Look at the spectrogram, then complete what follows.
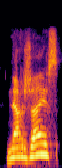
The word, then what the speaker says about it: Nargès: Écoutez tout le monde, je vous présente Narges Benem Luca. Est-ce que je le prononce bien, ton nom? Tu es parfait, Daniel, Je le prononce loin. très bien. Narges est tunisienne et française.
